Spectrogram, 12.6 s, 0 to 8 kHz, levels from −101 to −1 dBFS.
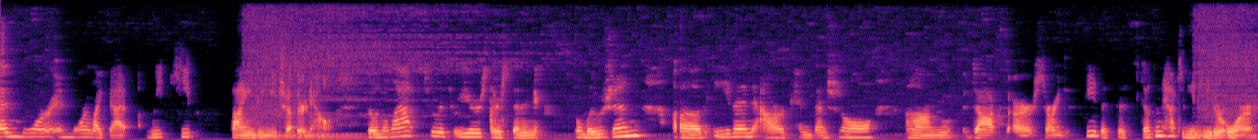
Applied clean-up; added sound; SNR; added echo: classical method log-MMSE.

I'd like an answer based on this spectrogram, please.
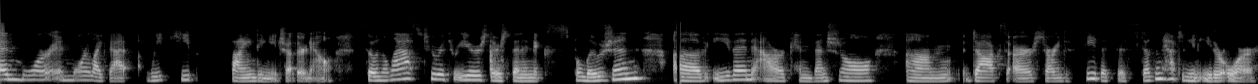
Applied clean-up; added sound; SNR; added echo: none; none; none; none.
